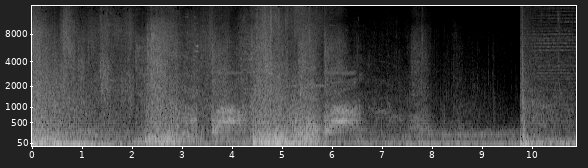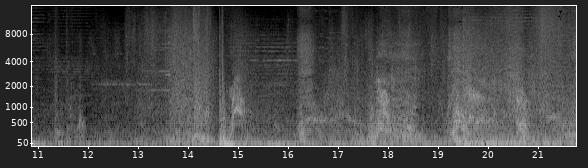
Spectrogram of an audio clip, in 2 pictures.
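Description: Weapons clash in a fight.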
